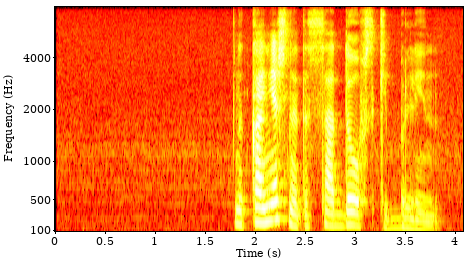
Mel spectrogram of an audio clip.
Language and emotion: Russian, angry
